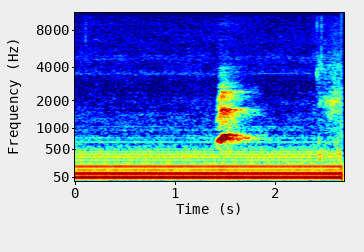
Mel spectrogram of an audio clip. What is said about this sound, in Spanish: Uy, ahí empezaron el perro, la puta madre que lo parió. A ver si deja de ladrar.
